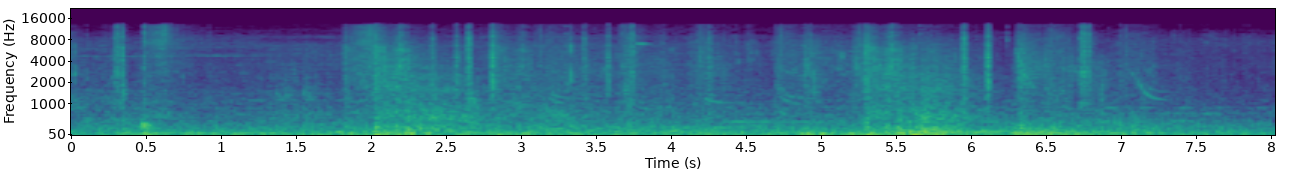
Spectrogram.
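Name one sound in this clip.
A shotgun fires loud, sharp blasts.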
